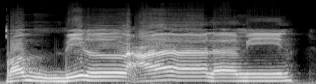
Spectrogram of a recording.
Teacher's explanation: Rabbil, ra-nya tebal, ra tafkhim, rabbil alamin.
